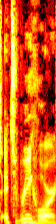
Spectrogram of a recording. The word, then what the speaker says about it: Hrehor: Hrehor? That's pretty close, actually. Yeah, it's Hrehor. So it's a Czech last Hrehor. name. The H is silent.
